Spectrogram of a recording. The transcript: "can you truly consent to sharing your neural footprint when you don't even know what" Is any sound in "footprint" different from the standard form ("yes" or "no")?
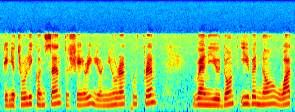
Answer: yes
